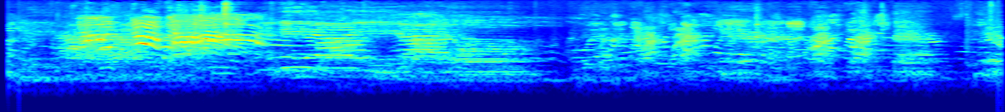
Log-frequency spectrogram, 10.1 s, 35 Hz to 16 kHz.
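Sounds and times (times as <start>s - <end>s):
children chattering: 0.2s - 3.6s, 4.6s - 10.0s.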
